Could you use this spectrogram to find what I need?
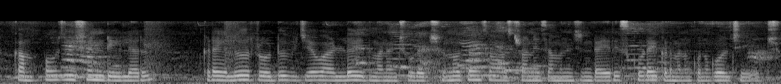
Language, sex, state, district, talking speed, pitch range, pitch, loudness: Telugu, female, Andhra Pradesh, Krishna, 145 wpm, 180-200 Hz, 190 Hz, -22 LUFS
